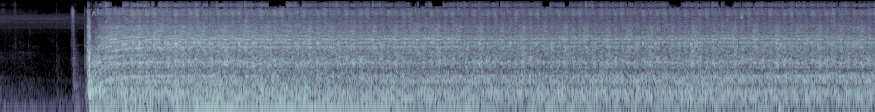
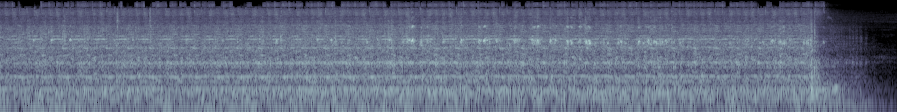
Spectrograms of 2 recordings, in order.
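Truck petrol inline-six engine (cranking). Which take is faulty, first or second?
second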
